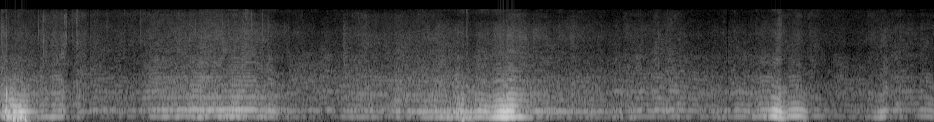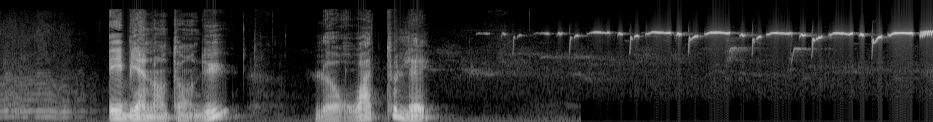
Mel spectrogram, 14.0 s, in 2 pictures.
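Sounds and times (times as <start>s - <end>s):
bee buzzing: 0.0s - 7.8s
speech: 0.1s - 0.4s, 7.9s - 8.8s, 9.4s - 10.3s.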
